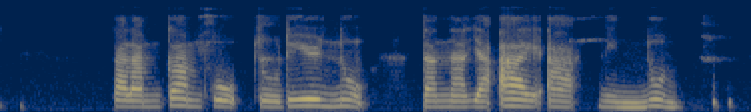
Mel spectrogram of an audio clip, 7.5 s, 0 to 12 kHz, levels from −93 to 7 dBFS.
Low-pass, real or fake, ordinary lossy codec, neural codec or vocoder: 7.2 kHz; real; Opus, 16 kbps; none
